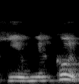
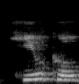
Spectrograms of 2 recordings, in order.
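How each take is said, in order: First: 'Will' is said as a full separate word. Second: 'Will' is shortened and joined onto 'he'. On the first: "la estructura completa" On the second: "si quieren utilizar contracción, es esta"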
